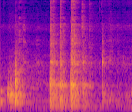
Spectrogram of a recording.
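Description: A spoon stirs rice, lentils, chopped onion and dried chilli in a pressure cooker for khichuri, making scraping sounds and several sharp metallic clanks against the pot, close and fairly loud.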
